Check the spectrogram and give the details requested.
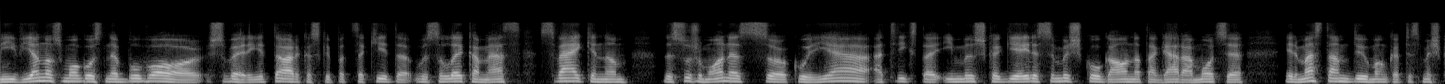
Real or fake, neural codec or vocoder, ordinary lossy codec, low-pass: fake; codec, 16 kHz, 0.2 kbps, FocalCodec; AAC, 48 kbps; 7.2 kHz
